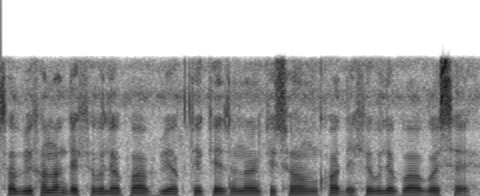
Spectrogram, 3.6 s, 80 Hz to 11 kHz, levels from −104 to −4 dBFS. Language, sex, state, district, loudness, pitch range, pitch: Assamese, male, Assam, Hailakandi, -20 LUFS, 125-135 Hz, 130 Hz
